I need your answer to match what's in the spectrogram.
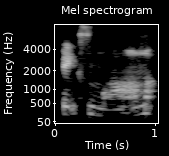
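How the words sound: It is said in a mean, sarcastic tone.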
